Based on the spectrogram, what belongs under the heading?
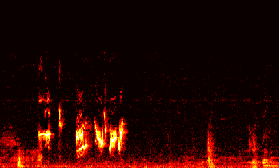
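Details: Brief burst of oriental magpie-robin song: a handful of loud, bright chirped phrases in under two seconds, then near silence with faint knocks.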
